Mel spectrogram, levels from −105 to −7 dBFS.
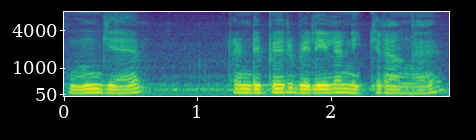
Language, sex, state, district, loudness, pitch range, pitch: Tamil, male, Tamil Nadu, Nilgiris, -15 LUFS, 125-135 Hz, 130 Hz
